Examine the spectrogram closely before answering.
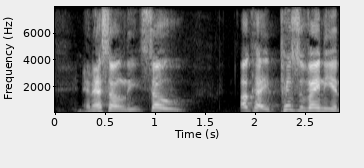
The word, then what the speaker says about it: Pennsylvania: you say Pennsylvania funny you pronounced the ni which is very peculiar Behavior to me what's the name of that pronounce it Pennsylvania how how you pronounce it Pennsylvania Pennsylvania it's an extra syllable in there that's not supposed to be there at the end that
